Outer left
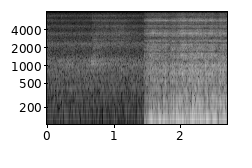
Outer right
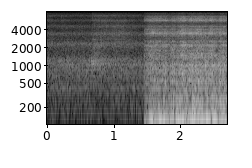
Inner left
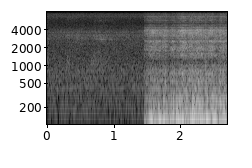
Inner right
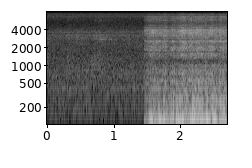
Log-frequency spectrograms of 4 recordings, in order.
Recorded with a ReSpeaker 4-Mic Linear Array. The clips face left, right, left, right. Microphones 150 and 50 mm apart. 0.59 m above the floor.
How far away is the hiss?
About 0.5 m.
